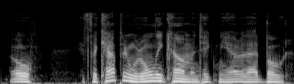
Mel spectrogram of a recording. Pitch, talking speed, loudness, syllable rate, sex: 125 Hz, 285 wpm, -15 LUFS, 7.0 syllables/s, male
